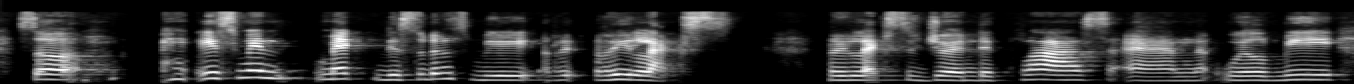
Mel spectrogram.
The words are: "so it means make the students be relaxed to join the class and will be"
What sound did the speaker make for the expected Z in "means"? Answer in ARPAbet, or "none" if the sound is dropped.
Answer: none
